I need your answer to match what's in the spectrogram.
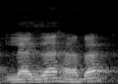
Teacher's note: لَذَهَبَ، لَذَهَبَ یہاں پہ زال ہے، زا نہیں ہے، لَذَا نہیں ہے، لَذَا، لَذَهَبَ، اور جو ہا ہے وہ سینے والی ہا ہے، حلق والی ہا نہیں ہے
